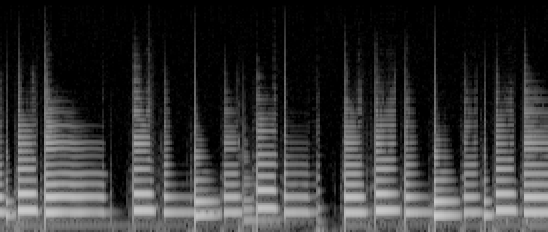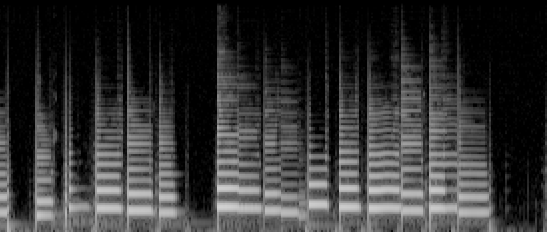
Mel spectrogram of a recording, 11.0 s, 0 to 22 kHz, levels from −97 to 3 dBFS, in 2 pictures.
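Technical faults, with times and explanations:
No technical faults can be heard in this music clip. Nothing in the audio calls for a time or an explanation.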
